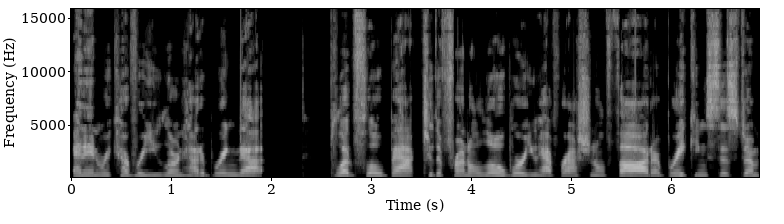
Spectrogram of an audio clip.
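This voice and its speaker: This is a plain, everyday voice. It moves at a moderate speed. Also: woman, medium pitch for a woman, ordinary pitch variation. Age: 60s. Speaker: food addiction recovery coach. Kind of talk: interview, personal story.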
